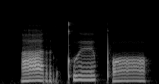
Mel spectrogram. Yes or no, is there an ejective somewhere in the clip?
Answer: yes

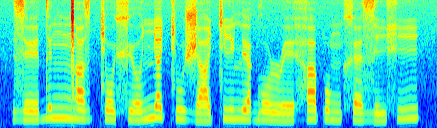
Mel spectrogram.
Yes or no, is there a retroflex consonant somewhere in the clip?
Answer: no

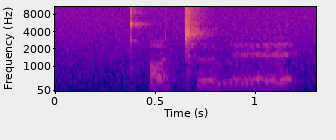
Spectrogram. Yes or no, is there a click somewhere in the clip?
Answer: yes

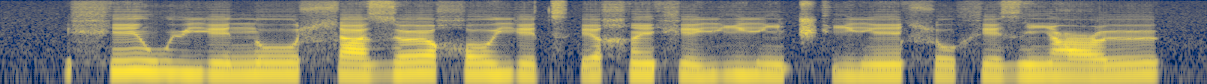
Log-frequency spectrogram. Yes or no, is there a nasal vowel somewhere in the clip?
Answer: yes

